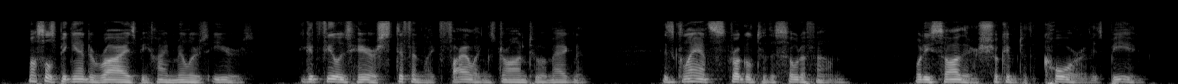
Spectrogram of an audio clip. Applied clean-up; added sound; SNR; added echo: none; none; none; none.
